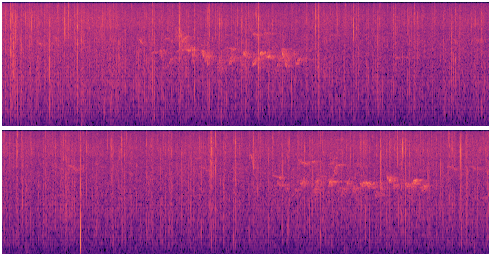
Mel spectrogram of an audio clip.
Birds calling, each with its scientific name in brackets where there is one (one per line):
Red-billed Leiothrix (Leiothrix lutea)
